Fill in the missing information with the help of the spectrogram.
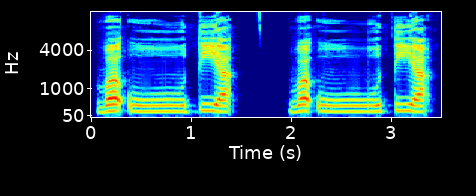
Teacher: हमज़ा पर वाव मद्दा है 2 हरकत खींचकर पढ़ेंगे। ता पर हरकतें जल्दी पढ़ेंगे, या पर हरकतें से भी जल्दी पढ़ेंगे।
